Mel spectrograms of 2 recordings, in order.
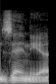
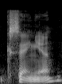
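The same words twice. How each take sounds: First: "Xenia" said the English way, opening on a z sound; English pronunciation. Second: "Xenia" said the Greek way, opening on a k-s cluster; Greek pronunciation. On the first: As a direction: start "Xenia" with a plain buzzing z, no k. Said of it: "In English, you would say Xenia". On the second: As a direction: sound both consonants at the start of "Xenia", k then s. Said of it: "in Greek, it's Xenia". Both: Shown as a demonstration.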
